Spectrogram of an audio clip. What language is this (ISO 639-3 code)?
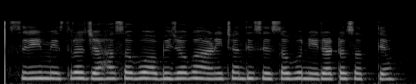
ori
